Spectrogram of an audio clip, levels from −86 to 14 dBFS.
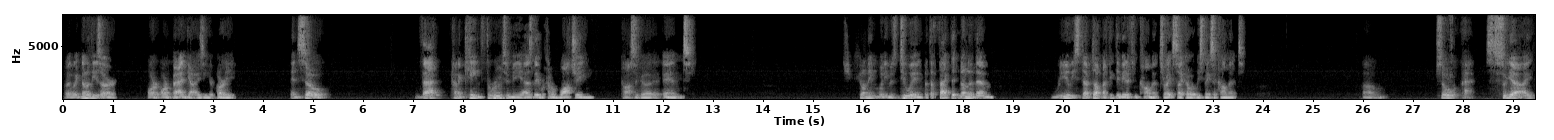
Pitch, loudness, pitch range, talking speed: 110 Hz, -21 LUFS, 95-145 Hz, 130 wpm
